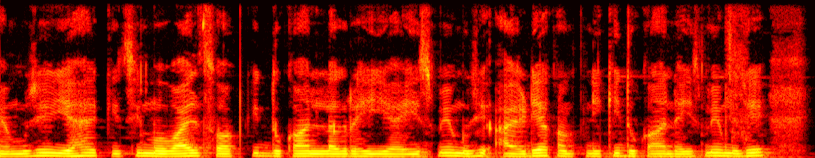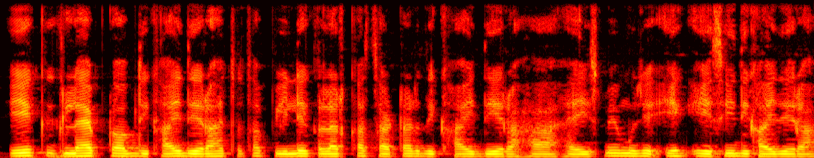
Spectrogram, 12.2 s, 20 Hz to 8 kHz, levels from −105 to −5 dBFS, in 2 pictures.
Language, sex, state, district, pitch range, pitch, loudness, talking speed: Hindi, male, Bihar, East Champaran, 125-135 Hz, 130 Hz, -31 LUFS, 205 wpm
